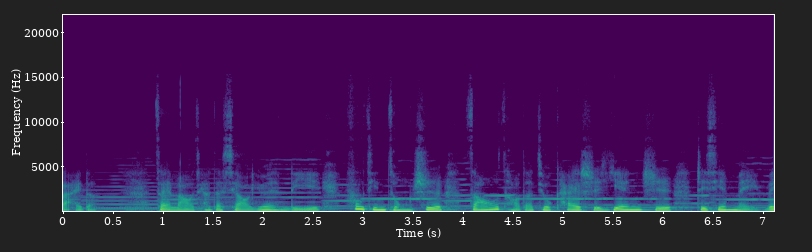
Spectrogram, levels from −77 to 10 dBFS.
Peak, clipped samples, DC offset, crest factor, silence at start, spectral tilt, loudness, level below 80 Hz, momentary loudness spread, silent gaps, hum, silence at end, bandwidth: -2 dBFS; under 0.1%; under 0.1%; 14 dB; 0 s; -9 dB/octave; -16 LUFS; -38 dBFS; 10 LU; none; none; 0 s; 11.5 kHz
